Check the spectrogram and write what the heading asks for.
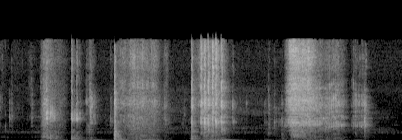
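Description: Miniature plastic pull-back toy car handled on a plastic track: four or five short ratchety whirrs and scrapes with light clicks, separated by quiet gaps.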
